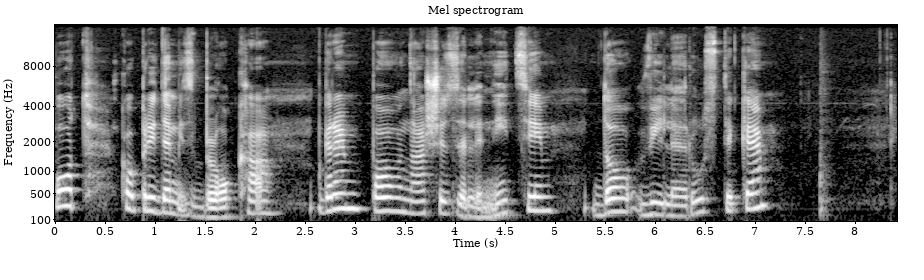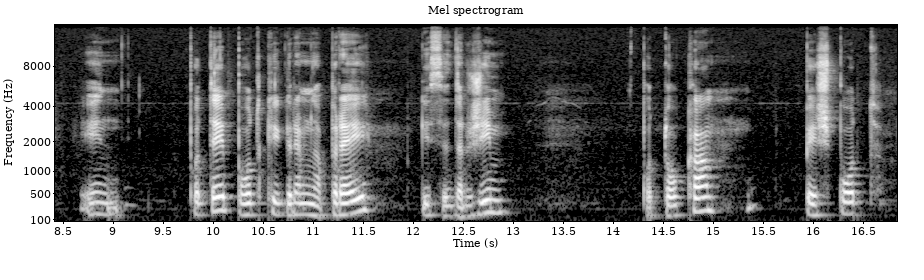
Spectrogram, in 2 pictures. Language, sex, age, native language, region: Slovenian, female, 60+, Slovenian, Drava region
